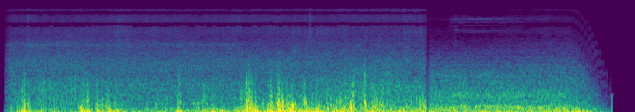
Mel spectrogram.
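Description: Wind buffeting a phone microphone: loud, gusty rumbling that swells and drops irregularly.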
